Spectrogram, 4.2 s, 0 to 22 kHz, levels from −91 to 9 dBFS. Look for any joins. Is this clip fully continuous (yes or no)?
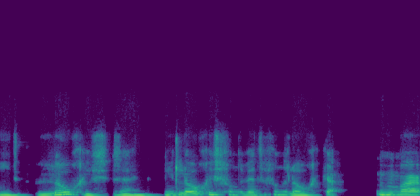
yes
